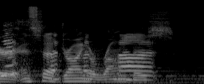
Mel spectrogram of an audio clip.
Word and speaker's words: rhombus: Instead of drawing a rhombus. It's rhombus. I've never heard of rhombus. It's spelled R-H-O-M, rhomb.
